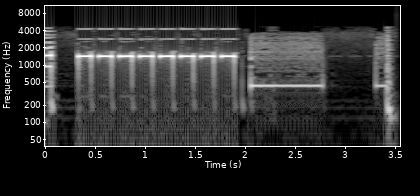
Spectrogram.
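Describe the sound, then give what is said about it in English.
A quick run of eight steady touch-tone keypad beeps, evenly spaced, keyed in after connecting to a pager (beeper), followed by a longer buzzy tone and a short final beep, with no talking. “All right, if you get the beeps and it just pauses, it's waiting for you to key in some digits. So, key in some digits. And always finish with a pound sign.”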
